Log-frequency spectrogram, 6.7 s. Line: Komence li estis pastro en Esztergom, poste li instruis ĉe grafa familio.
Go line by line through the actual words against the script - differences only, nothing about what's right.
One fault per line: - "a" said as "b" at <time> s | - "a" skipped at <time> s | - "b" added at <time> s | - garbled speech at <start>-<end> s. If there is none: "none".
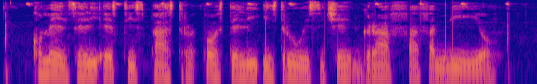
- "en Esztergom" skipped at 2.4 s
